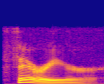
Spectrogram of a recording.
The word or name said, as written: farrier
